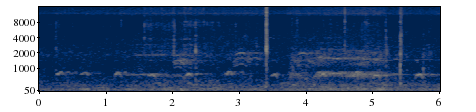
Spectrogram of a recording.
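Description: Faint bird calls: many short, repeated notes, a few a second, with some longer drawn-out calls in the middle. There are a few soft, sharp clicks, the loudest about three and a half seconds in.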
